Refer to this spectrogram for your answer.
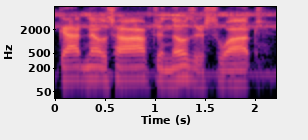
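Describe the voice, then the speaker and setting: A reluctant, wary young man who talks in an uneasy, hesitant way, voiced by a man reading aloud. The pitch lifts above the reader's deep natural voice. Crickets and insects are clearly audible behind. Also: little pitch movement, a little slow, background noise, natural voice.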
